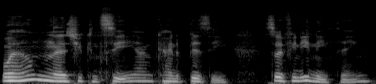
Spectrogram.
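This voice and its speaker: Frazzled young pony princess, played by a man, raised pitch, swooping and exasperated, for a cartoon-style audio drama. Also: animated, normal speed, mellow. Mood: busy. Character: Twilight, stressed, irritable young pony princess, female.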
